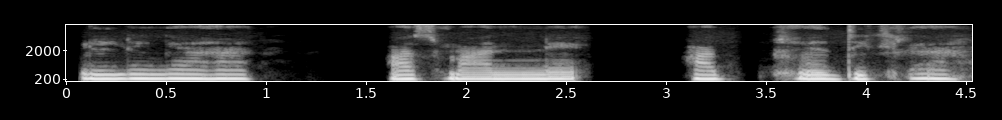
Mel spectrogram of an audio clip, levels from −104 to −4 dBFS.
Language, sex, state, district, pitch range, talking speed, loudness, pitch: Hindi, female, Uttar Pradesh, Hamirpur, 200-225 Hz, 120 wpm, -20 LUFS, 215 Hz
